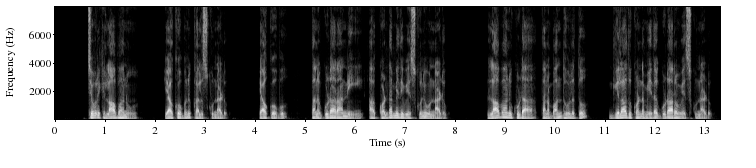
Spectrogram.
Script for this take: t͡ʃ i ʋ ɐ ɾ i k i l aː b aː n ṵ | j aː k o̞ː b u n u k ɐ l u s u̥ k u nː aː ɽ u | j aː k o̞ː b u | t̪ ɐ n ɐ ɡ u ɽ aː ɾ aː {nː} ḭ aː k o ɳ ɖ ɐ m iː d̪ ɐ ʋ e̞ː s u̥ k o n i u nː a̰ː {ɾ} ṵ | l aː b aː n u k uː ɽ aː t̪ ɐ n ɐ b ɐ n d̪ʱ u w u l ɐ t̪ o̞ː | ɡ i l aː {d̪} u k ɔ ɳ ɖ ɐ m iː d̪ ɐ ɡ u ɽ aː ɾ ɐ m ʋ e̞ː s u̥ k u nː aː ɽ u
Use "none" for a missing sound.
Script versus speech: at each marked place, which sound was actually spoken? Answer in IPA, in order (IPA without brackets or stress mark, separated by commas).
nː, ɽ, d̪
